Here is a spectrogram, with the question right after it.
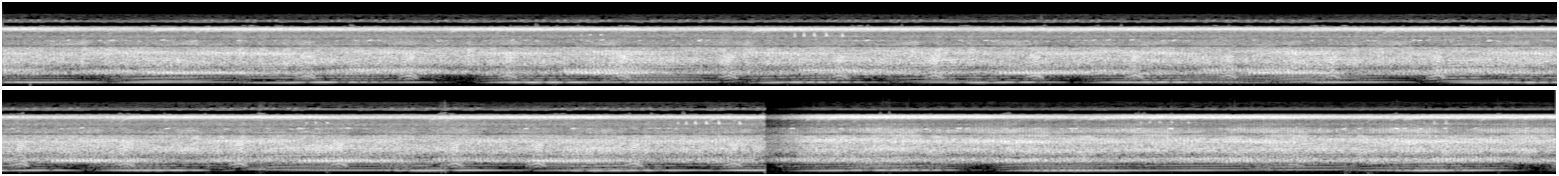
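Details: Banded bullfrogs calling for mates in water after heavy rain at the start of the rainy season, alongside other frogs. Low, nasal calls repeat about once a second and overlap, over a dense, high-pitched droning chorus.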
